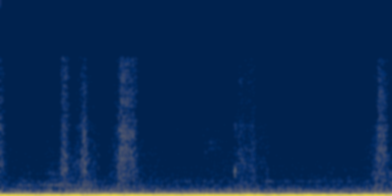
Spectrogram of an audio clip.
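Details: Chevrolet Camaro with AEM cold air intake idling after repair of a crank-no-start caused by the MAF harness rubbing on the power steering pulley and shorting a fuse. Steady, even low rumble over several seconds, no cut-outs; normal idle.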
